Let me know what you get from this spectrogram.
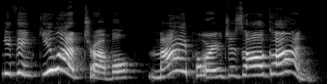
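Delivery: put-on high, loud childish wail; wailing baby bear. Baby Bear wailing over his empty bowl, high and loud. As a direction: whine it big like a little cub. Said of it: "Baby Bear wailed".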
